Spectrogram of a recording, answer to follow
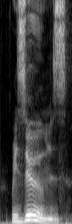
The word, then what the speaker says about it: resumes: C'est donc resumes. Exactement. C'est un peu bizarre comme prononciation parce que ça fait un Z à la fin.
